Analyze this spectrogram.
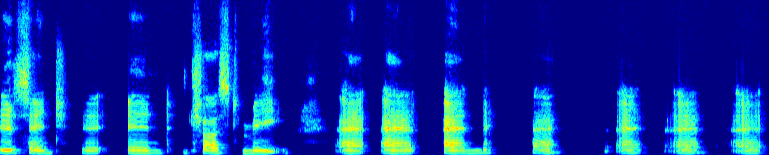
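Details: Real stuttering in a woman who stutters, speaking with sound and part-word repetitions; finding: stuttering.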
